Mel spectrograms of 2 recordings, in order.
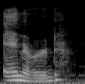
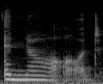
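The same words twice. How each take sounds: First: The name is said without a British accent. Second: The name is said with a British accent. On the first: The speaker calls it wrong. "not Ennard" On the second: The speaker calls it right. "if you give it like a British accent"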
